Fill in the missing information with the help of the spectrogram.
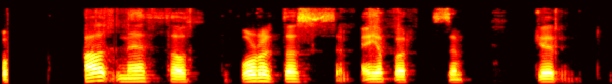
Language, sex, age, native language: Icelandic, male, 18-19, Icelandic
